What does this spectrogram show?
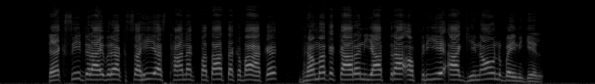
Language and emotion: Maithili, disgusted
